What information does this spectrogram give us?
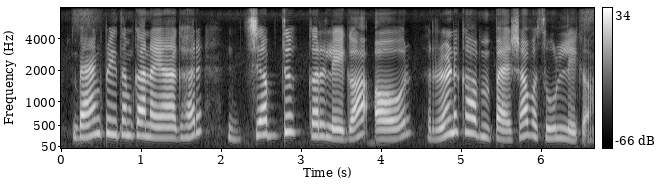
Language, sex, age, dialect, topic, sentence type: Hindi, male, 36-40, Hindustani Malvi Khadi Boli, banking, statement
